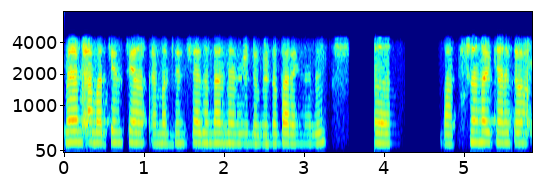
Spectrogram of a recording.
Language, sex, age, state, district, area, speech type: Malayalam, female, 18-30, Kerala, Kasaragod, rural, conversation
